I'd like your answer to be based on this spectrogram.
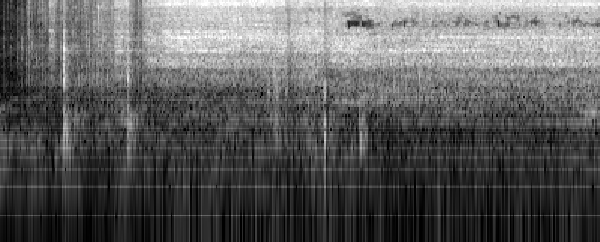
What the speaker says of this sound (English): I will show you what the hub sounds like. Here it is, just backpedaling normally.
